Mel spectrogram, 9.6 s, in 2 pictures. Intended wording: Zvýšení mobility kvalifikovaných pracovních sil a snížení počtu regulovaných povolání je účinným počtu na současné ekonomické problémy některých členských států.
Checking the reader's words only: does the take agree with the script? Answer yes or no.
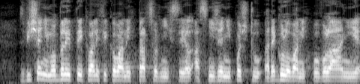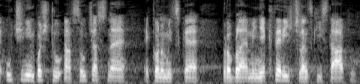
yes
